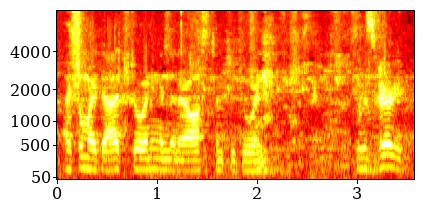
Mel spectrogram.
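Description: A man's voice: mid-range voice, fairly even intonation, a little fast, a crowd in the background. A teenage boy, talking hesitantly in a casual interview. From Singapore. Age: teens. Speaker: retreat participant.

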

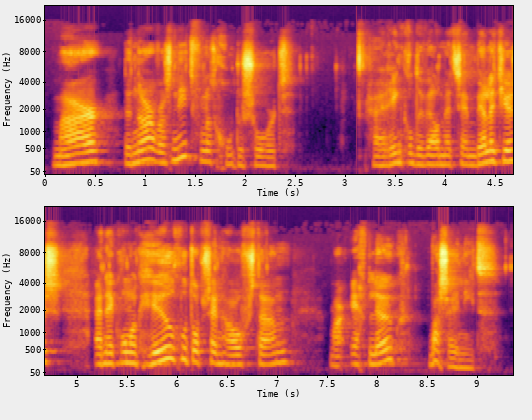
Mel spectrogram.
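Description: A woman storyteller reads a fairy tale for adults aloud. Her delivery is calm and measured, at a middling pitch for a woman.

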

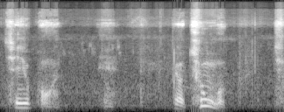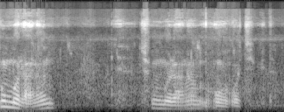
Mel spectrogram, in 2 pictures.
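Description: An older man with a gravelly voice records a vlog in an outdoor park garden. He names each flower in turn, often repeating the name, and calls out to his viewers with patriotic enthusiasm. Faint crickets and insects chirp behind him. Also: medium pitch, animated, moderate pace, darkish tone, slight background noise. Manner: hearty patriotic appeals to viewers. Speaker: channel host.

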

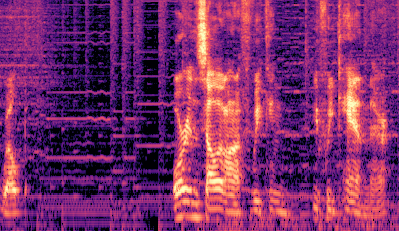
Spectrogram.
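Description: Young man, game streamer, teasing banter, laughing, lively pitch, faint music underneath. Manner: teasing, quick comebacks, laughing. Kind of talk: casual let's play banter.

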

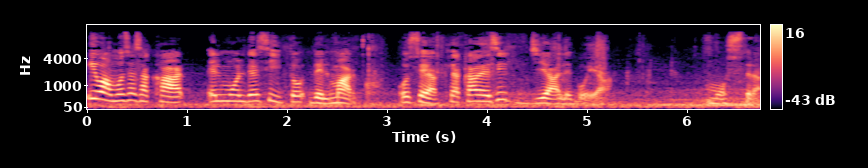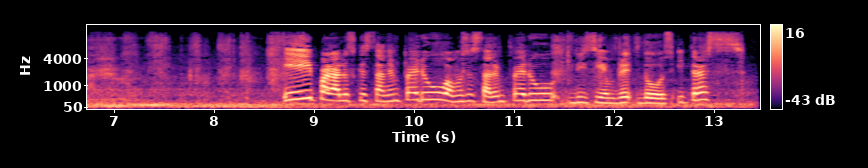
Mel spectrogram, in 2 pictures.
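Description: A woman's voice: on the high side, animated, a little slow, noisy background. A woman leading a live craft tutorial, chatty and teasing, dropping playful sound effects as she works. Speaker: craft instructor streaming live.

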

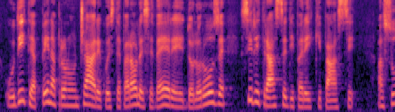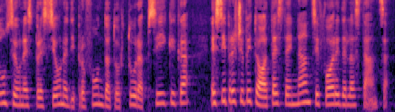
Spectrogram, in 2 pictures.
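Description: A woman narrating a classic novel as an audiobook in a measured, even reading manner. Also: on the low side.

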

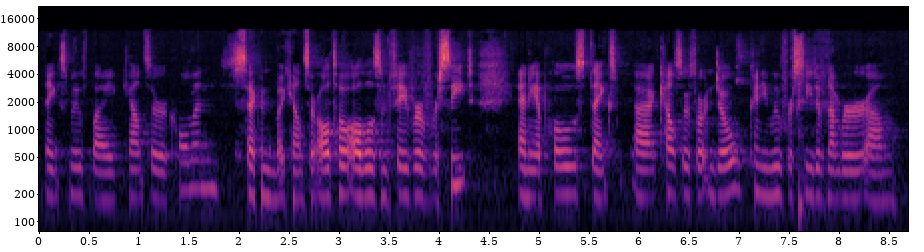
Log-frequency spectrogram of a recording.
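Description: A woman chairing a council meeting, running motions and votes in a brisk procedural way with some fillers. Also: medium pitch, steady tone. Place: council chamber. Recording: long reverb, faint room noise, council chamber.

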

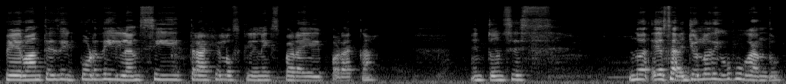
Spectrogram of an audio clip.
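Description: A woman vlogger, chatting at home late at night, a little hoarse, self-mocking and full of fillers. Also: mid-range voice, fairly even intonation, measured pace, slight background noise. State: slightly hoarse. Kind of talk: casual chat to camera.

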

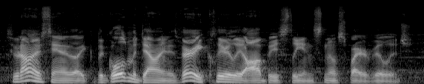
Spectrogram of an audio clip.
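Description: A man's voice: low voice, animated, fast. A man commentating his game playthrough, swearing freely and ranting in exasperation. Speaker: let's play host. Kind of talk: gaming commentary. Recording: game music behind voice.

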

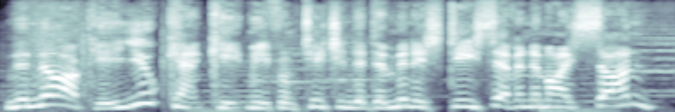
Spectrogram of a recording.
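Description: A goofy rock star dad in a cartoon. He is flamboyant and exuberant, pitched high for a man and swinging up and down, with faint music behind him. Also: animated, fast talker, fairly bright tone. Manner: exuberant, showy, chuckling. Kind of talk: animated cartoon dub acting.

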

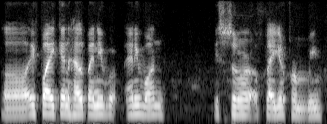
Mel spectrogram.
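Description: Casting: man, slightly higher voice, dry close sound, hesitant, filler-heavy, video-call mic. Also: flat delivery, normal speed, no echo, lo-fi sound. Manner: hesitant, many uh fillers, non-native grammar. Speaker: student participant. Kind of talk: casual online class chat.

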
